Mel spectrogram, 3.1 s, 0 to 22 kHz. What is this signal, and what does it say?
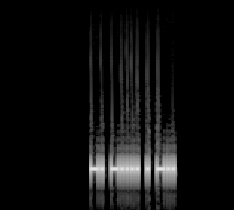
Morse code, heard as a keyed tone, about 34 wpm, 700 Hz. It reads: N6ED
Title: USA Call Signs - 4 Characters - 3x Character Spacing - 35wpm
